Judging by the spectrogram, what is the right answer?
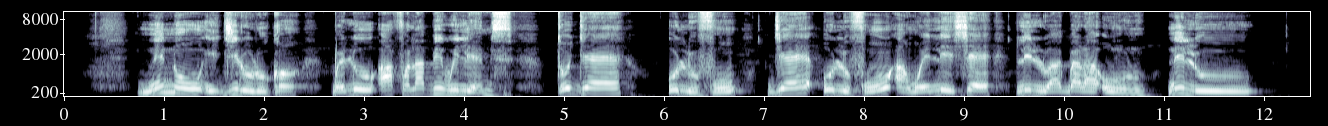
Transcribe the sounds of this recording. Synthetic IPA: nĩ˦nũ˦i˨d͡ʒi˨˧ɾo˨ɾo˨kã˧k͡pɛ˨lu˦ʔa˧fɔ˧la˦bi˦˨wi˧li˦˨ɛ˨m˨s | to˦d͡ʒɛ˦ | o˧lu˨fũ˨˦ | d͡ʒɛ˦o˧lu˨fũ˨˦a˦˨w̃ɔ̃˧i˧le˦i˧ʃɛ˦li˦lu˦a˧ɡ͡ba˦ɾa˧ʔo˧˨ũ˨ɾ̃ũ˨nĩ˦lu˧

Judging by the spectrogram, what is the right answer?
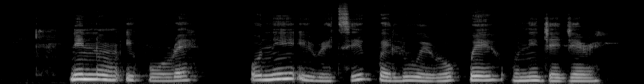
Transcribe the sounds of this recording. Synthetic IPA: nĩ˦nũ˦i˦˨k͡po˨ɾɛ˧ | o˧nĩ˦i˦˨ɾe˨tʰi˨˦k͡pɛ˦˨lu˨˦e˨ɾo˨˦k͡pe˦o˧nĩ˦d͡ʒɛ˧d͡ʒɛ˧ɾɛ˧

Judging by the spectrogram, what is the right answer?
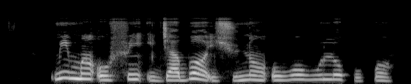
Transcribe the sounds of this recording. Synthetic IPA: mĩ˦mã˧ʔo˧˨fĩ˧ʔi˨d͡ʒa˨bɔ˦˨i˨ʃu˨˦nãː˦˨ʔo˧wo˦wu˦lo˦˨k͡pu˨˦k͡pɔ˦˨

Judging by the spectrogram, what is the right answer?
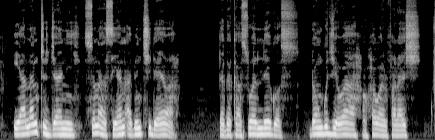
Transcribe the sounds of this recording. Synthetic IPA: ʔɪ˨jaː˨lɐ˦ntʊ˨d͡ʒaː˦niː˦sʊ˦naː˨sɪ˨jɐ˦ŋʔa˨bɪ˦nt͡ʃi˦da˨jɐ˦waː˨ | d̥ɐ˨ɡa˨kaː˨sʊː˦wɐ˦rleː˦ɡɔ˨s | dɔ˦ŋɡʷʊ˦d͡ʒeː˨waː˦ha˨wha˦wɐ˨rɸɐ˦ɾaː˦ʃi̥ː˨

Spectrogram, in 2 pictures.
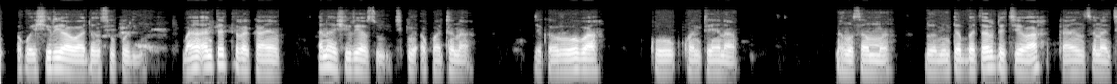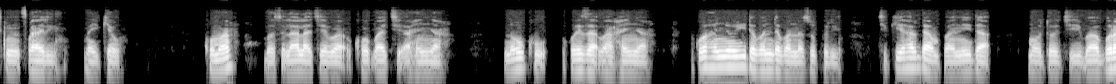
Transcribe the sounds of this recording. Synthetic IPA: ʔa˨kʷa˦jʃɪ˦ɾjaː˨waː˦dɔ˦nsʊ˦ɸɐ˨ɽiː˦ | baː˦jɐ˦ŋʔa˦ntɐ˦tːɐ˨ɽa˨kaː˦jɐ˦ŋ | ʔa˦naː˨ʃɪ˦ɽja˨su˨t͡ʃɪ̥˦kʲɪ˦ŋʔa˨kʷaː˦tʊ˦naː˨ | d͡ʒɐ˨kɐ˦rɽoː˦ba˨ | kʷoː˦kʷɔ˦nte˦na˨ | na˨mʊ˨sɐ˦mːɐ˨n | doː˨mɪ˦ntɐ˦bːɐ˦tɐ˦rda˨t͡ʃeː˦˨waː˨˦kaː˦jɐ˦nsʊ˦naː˨t͡ʃɪ̥˦kʲɪ˦nsʼaː˦ɽiː˨ | ma˨jkʲa˦w | kʷʊ˦ma˦ | ba˨su˨laː˦laː˨t͡ʃeː˦ba̰˨kʰoː˦ɓaː˦t͡ʃḭ˦ʔa˨ɦa˦ɲjaː˨ | na˦wkʰṵ˨ʔa˨kʷa˦jzaː˨ɓɐ˦rha˦ɲjaː˨ | ʔa˨kʷɔ˦jɦa˦ɲjoː˦jiː˦da˨bɐ˦ndɐ˨bɐ˦˨nːa˨sʊ˦ɸʊ˨ɾiː˨ | t͡ʃɪ˦kʲiː˦ɦa˦rda˨ʔa˨mɸaː˨niː˦da˨ | moː˨toː˨t͡ʃiː˦ba˦bʊ˦ɾa˨

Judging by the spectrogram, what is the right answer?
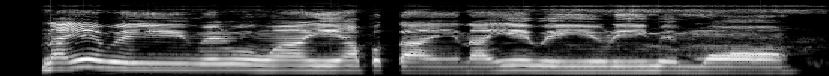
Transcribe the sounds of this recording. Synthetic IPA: na˨ɲe˦we˦ji˦i˦we˦ɾo˦˨ŋʷa˦ɲɪ˦a˦pʊ˦ta˨ɲɪ˨na˨ɲe˦˨we˨ji˦ɾi˦i˦me˦m̩˦mɔ˦

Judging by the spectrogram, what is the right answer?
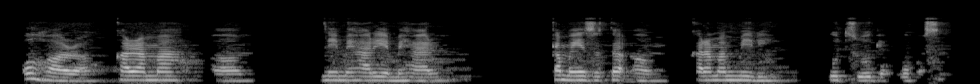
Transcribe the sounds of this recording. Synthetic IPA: ʊ˦ɦɔ˨ɾɔ˨ka˦ɾa˦ma˦ɔ˨m˨ | ne˦me˦ɦa˦ɾɪ˦e˨me˦ɦa˦ɾɪ˦ | ka˦ma˨ɪ˦zʊ˨ta˦ʔɔ˨m̩˨ | ka˦ɾa˦ma˦m̩˦mi˦ɾi˦ | o˦tu˨o˦ɡe˨ʊ˦bɔ˨sɔ̥˨

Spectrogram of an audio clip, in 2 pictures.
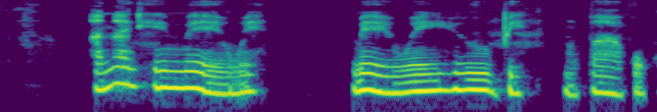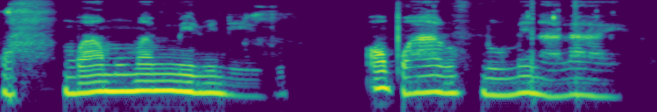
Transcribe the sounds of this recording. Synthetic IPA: a˨na˦ɡɪ˦me˦e˦ | me˦˨ŋʷe˦i˦ɦe˦u˦bi˨ | ŋ͡m̩˨k͡pa˦a˨kʷʊ˦kʷɔ˦ŋ͡m̩˨ɡ͡ba˦a˦mʊ˦ma˦m̩˦mi˦ɾi˦ne˨ɡu˦ | ɔ˦bʊ˨a˦ɾʊ˦no˨me˦na˨la˦a˨ɦɪ˦

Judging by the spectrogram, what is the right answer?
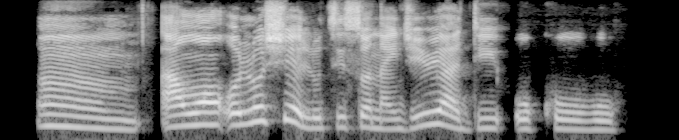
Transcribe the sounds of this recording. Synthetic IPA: a˨w̃ɔ̃˧o˧lo˦ʃi˦e˦˨lu˨˦ti˧˦sɔ˧nã˨i˨d͡ʒi˨˦ɾi˦a˦˨di˨˦o˧kʰo˨wo˨

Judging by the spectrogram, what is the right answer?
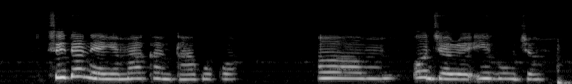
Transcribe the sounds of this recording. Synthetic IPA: si˦te˦ne˨ɲe˨m̩a˦ka˦ŋ̩˨ka˨a˦kʷʊ˦kʷɔ˦ | ɔ˦m̩˦ | o˦d͡ʒe˨ɾe˨ʔi˦ɦʊ˦d͡ʒɔ˦

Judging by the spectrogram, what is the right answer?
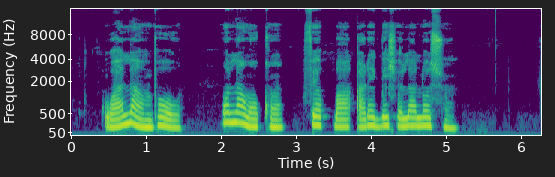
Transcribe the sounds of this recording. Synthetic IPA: wʔaː˨˦la˦˨m̩˨˦bɔ˦˨ | w̃ɔ̃˦la˦˨w̃ɔ̃˧kʰã˧˦ | fɛ˦k͡pa˧a˧ɾɛ˦˨ɡ͡bɛ˦ʃɔ˧la˦lɔ˦sũ˨˦

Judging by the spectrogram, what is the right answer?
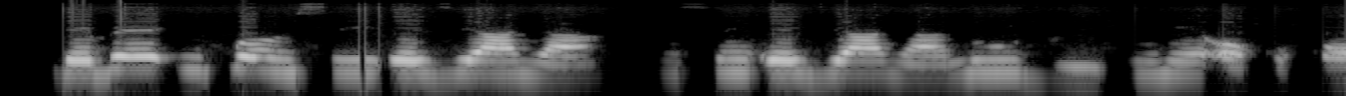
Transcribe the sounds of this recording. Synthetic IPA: be˨be˦i˦k͡po˦n̩˨sɪ˦e˦zi˦a˦ɲa˦ | n̩˨sɪ˦e˦zi˦a˦ɲa˦nu˦ɡu˨i˦ɦe˦ɔ˨kʊ˨kɔ˦

